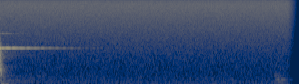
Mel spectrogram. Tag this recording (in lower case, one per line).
music
piano
keyboard (musical)
musical instrument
